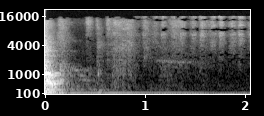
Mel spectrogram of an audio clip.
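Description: The end of a spoken word, then faint room tone with a low steady hum.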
